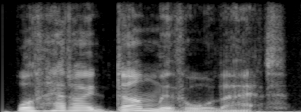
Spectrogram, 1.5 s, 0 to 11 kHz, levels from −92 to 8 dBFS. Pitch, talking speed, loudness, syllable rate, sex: 125 Hz, 280 wpm, -16 LUFS, 5.2 syllables/s, male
